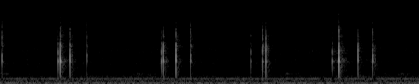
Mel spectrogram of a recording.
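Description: Long nails tap and scratch the flat plastic back of a pink plastic paddle hairbrush with a unicorn print, held upright. Quick, dry, bright clicks come in four short clusters of two to four, each dying away instantly over a faint steady low hum.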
